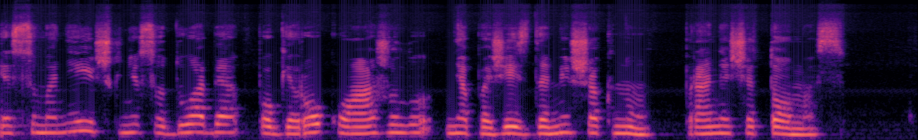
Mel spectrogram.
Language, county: Lithuanian, Panevėžys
